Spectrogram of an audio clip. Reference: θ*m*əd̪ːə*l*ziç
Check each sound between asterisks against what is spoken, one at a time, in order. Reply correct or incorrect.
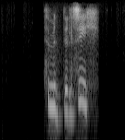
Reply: correct, correct

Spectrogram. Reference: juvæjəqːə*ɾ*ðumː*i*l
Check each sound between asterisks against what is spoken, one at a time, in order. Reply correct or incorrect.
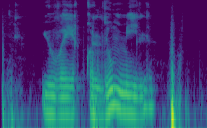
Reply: incorrect: l, correct

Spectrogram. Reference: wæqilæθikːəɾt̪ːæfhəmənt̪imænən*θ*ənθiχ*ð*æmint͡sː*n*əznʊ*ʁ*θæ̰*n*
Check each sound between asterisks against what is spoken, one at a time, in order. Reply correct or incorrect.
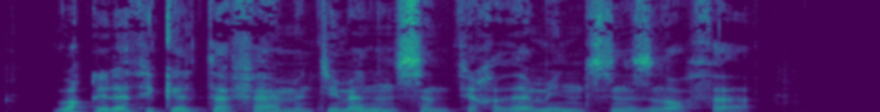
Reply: incorrect: s, correct, correct, correct, incorrect: none

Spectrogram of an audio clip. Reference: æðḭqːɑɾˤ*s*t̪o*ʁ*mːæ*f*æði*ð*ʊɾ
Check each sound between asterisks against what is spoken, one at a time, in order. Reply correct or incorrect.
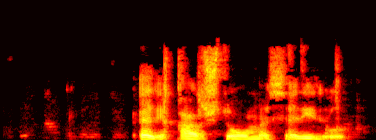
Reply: incorrect: ʃ, correct, incorrect: s, correct

